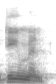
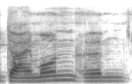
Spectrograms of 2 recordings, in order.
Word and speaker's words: daimon: is assigned a guardian demon. And by the way, we chatted a little bit about beforehand. In Greek, there's one word. You sometimes see it pronounced daimon. In Germany, we say daimon, not demon.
